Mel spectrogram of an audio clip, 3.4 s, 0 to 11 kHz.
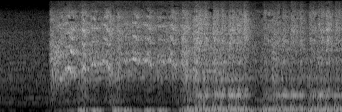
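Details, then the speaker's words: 2020 Polaris RZR Turbo S 4-seater, first start after an Evo Stage 6 Dynomite 2.0 turbo kit install, oil system primed, 91 tune with mostly 110 fuel. Catches at once and settles into a steady, even idle with no knocks; no leaks seen. "fuel injectors look good motor sounds good more coolant lines that all looks fine"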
